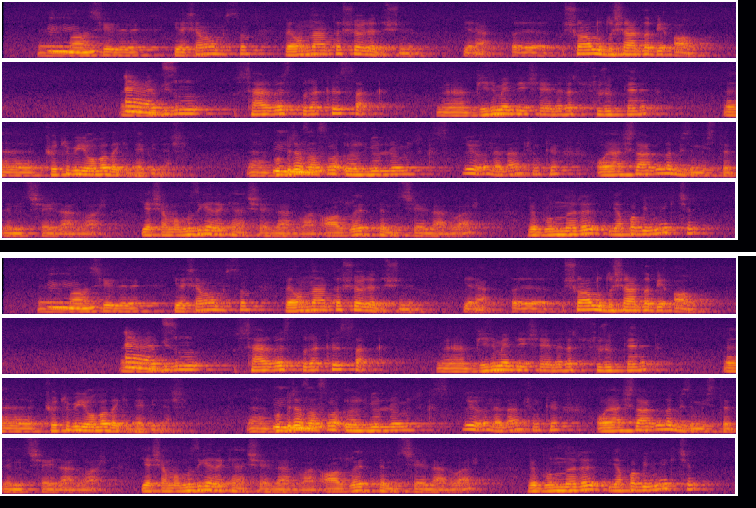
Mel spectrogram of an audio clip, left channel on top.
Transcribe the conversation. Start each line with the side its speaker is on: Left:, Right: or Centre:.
Right: Eee,
Left: Hı hı.
Right: bazı şeyleri yaşamamışsın ve onlar da şöyle düşünüyor. Ya eee, şu an o dışarıda bir av Eee,
Left: Evet.
Right: ve biz onu serbest bırakırsak eee, bilmediği şeylere sürüklenip eee, kötü bir yola da gidebilir. E,
Left: Hı
Right: Bu
Left: hı.
Right: biraz aslında özgürlüğümüzü kısıtlıyor. Neden? Çünkü o yaşlarda da bizim istediğimiz şeyler var. Yaşamamız gereken şeyler var. Arzu ettiğimiz şeyler var. Ve bunları yapabilmek için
